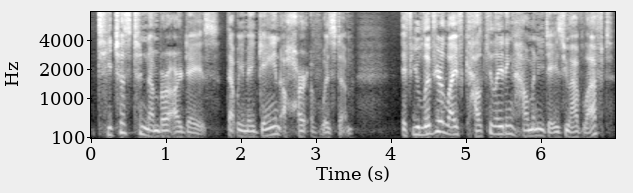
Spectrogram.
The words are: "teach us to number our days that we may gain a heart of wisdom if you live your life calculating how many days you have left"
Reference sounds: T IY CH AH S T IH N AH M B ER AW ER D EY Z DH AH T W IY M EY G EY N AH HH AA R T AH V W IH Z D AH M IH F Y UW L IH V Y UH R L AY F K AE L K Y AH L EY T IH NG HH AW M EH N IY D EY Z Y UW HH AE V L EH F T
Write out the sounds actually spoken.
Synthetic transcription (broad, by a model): T IY CH AH S T IH N AH M B ER AW ER D EY Z DH AH T W IY M EY G EY N AH HH AA R T AH V W IH Z D AH M IH F Y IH L IH V Y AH R L AY F K AE L K Y AH L EY T IH NG HH AW M EH N IY D EY Z Y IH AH V L EH F T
